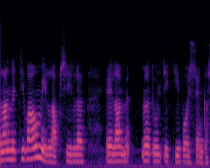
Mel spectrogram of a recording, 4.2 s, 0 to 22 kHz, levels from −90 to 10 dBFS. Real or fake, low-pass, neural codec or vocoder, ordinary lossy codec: real; none; none; none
